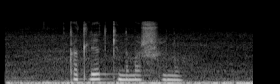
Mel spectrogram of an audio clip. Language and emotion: Russian, neutral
